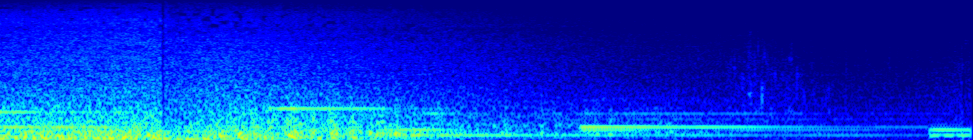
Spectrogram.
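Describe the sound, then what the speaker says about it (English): A heavy storm at sea, with thunder rumbling under steady rain and water noise; a dense, loud wash that later settles into a lower sustained drone. "A great storm pulled him south."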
